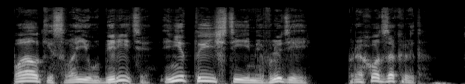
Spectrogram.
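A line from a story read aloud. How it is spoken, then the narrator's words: Calm male voice. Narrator (Russian): спокойно сказал мужчина передо мной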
